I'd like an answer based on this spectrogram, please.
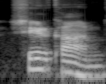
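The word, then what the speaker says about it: Shere Khan: it do you know can you can you pronounce all that for us Dave yeah it's it's uh Shir Khan so it uh if you have not seen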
